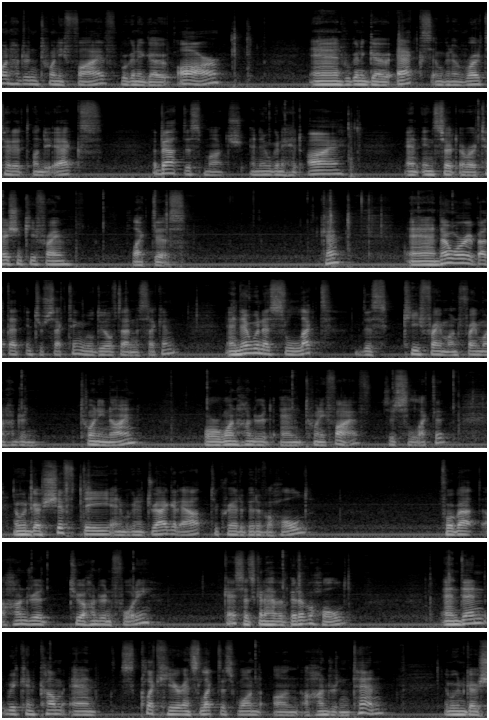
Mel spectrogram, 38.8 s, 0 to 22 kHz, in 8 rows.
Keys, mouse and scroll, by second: 1.4-2.3 scroll up 2, 2.3 r, 7.7 click, 10.7-15.1 drag, 11.4 space, 13.0 space, 15.1-17.0 middle drag, 17.0-29.5 drag, 24.9 shift+d, 30.4-38.8 drag, 31.9 space, 33.4 space.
